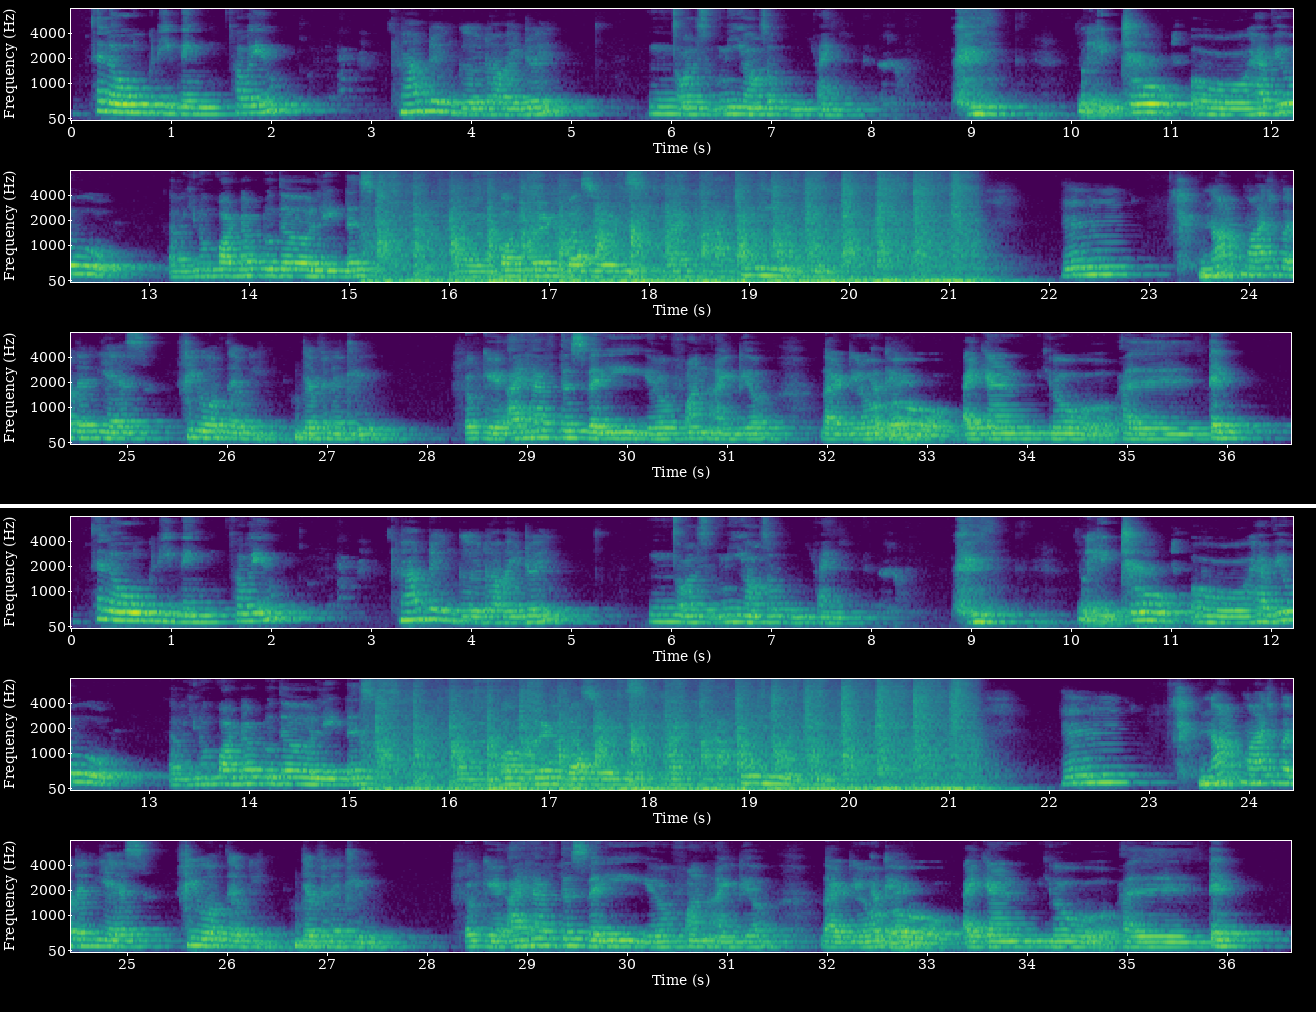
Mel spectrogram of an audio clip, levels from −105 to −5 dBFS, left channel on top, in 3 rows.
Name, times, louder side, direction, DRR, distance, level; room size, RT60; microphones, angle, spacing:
voice 1, 0.2-1.4 1.6-2.0 5.8-7.7 8.8-9.3 10.6-12.6 13.2-15.4 16.0-18.4 18.6-19.8 28.4-31.4 31.9-36.0, equal, 25° left, -2 dB, 0.5 m, -30 dB
voice 2, 3.3-4.8 6.7-6.9 10.0-10.7 17.0-17.4 22.1-22.6 23.2-25.1 25.5-26.4 26.7-27.5 32.4-32.9, equal, 70° right, -4 dB, 1.2 m, -32 dB
sound 1, 15.1-21.3, equal, 20° right, 0.7 m, -30 dB
2.7 x 2.2 x 3.4 m, 0.89 s
head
